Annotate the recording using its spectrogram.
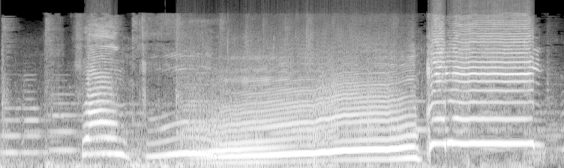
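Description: Background music, broken by a loud, drawn-out cry that rises in pitch for about two seconds after a short first call, then a held high note near the end.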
